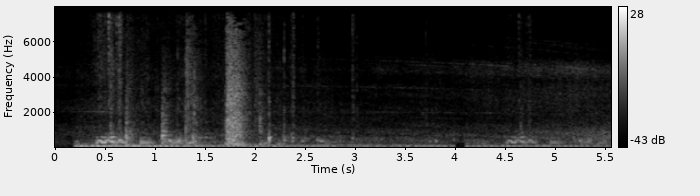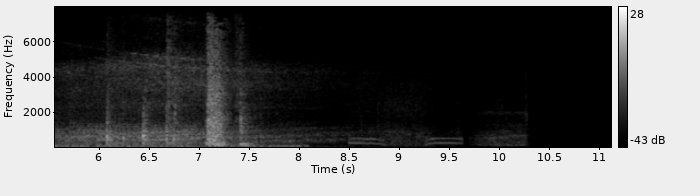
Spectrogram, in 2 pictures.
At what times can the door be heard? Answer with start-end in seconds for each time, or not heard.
0.3-2.1, 6.0-7.7.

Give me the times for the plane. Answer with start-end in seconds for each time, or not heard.
0.0-9.4.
